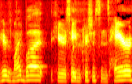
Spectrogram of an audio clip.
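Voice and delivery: ordinary talk

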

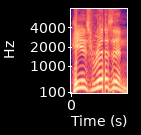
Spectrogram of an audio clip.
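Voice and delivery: high, full-throated, joyful proclaiming shout with gusto. Leading a call and response for families at home: shouting with gusto. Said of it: "shout it out like you mean it".

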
